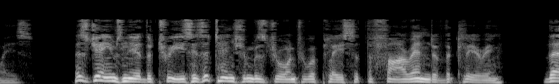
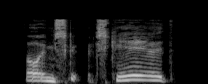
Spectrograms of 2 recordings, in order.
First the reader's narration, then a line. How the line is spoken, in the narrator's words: said Prentice, his voice shaking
